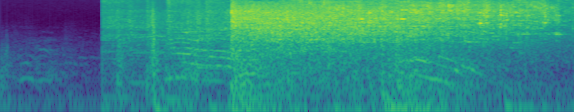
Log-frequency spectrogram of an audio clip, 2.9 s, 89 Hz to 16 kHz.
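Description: Glass shatters loudly in an action movie scene, John Wick Chapter 3: a sudden crash followed by a dense, sustained spray of breaking shards and debris, with faint background sound beneath.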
